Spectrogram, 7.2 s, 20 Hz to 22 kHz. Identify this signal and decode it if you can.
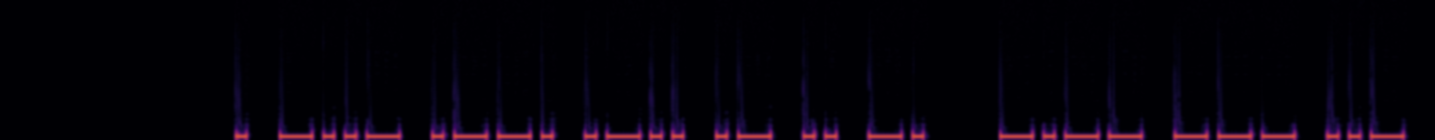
Morse code, heard as a keyed tone, about 22 wpm, 700 Hz. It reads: EXPLAIN YOU
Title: Sentences from Top 1100 Words 22wpm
